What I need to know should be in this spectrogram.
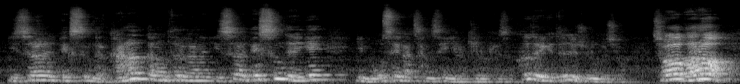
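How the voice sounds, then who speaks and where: A pastor with a Gyeongsang Korean accent preaches a sermon in a church sanctuary, chatting with the congregation through laughs and asides. His voice is fairly high and mellow. The recording is rough, with a distant mic and heavy reverb.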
